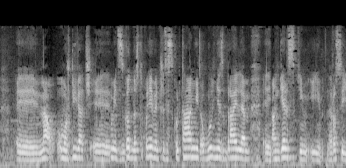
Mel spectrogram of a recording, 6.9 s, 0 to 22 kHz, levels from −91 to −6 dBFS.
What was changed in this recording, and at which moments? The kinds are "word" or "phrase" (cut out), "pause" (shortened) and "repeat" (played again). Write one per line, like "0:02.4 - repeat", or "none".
0:02.2 - word
0:04.0 - word
0:05.4 - word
